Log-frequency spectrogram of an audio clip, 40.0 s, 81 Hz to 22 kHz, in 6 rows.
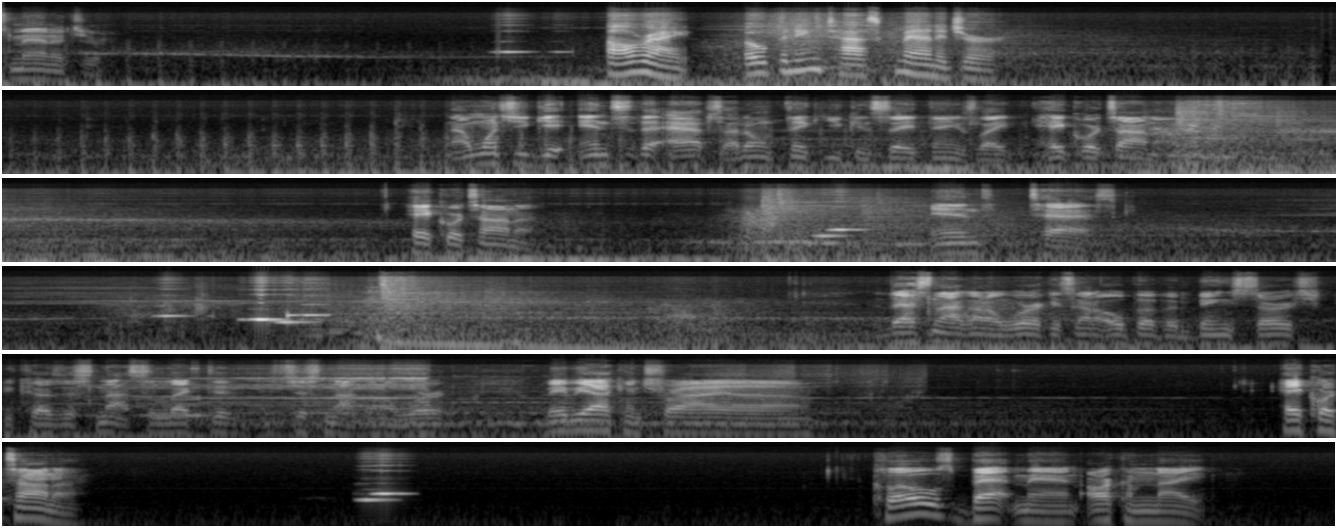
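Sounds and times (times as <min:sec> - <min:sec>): low rumble: 0:00.0 - 0:33.8
two-tone electronic chime: 0:35.1 - 0:35.4.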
